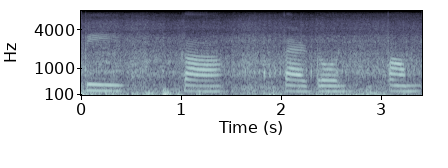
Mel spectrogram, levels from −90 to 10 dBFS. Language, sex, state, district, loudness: Hindi, female, Chandigarh, Chandigarh, -15 LUFS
